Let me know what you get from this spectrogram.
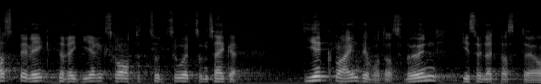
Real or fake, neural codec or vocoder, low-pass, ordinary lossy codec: fake; codec, 44.1 kHz, 7.8 kbps, DAC; 14.4 kHz; none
